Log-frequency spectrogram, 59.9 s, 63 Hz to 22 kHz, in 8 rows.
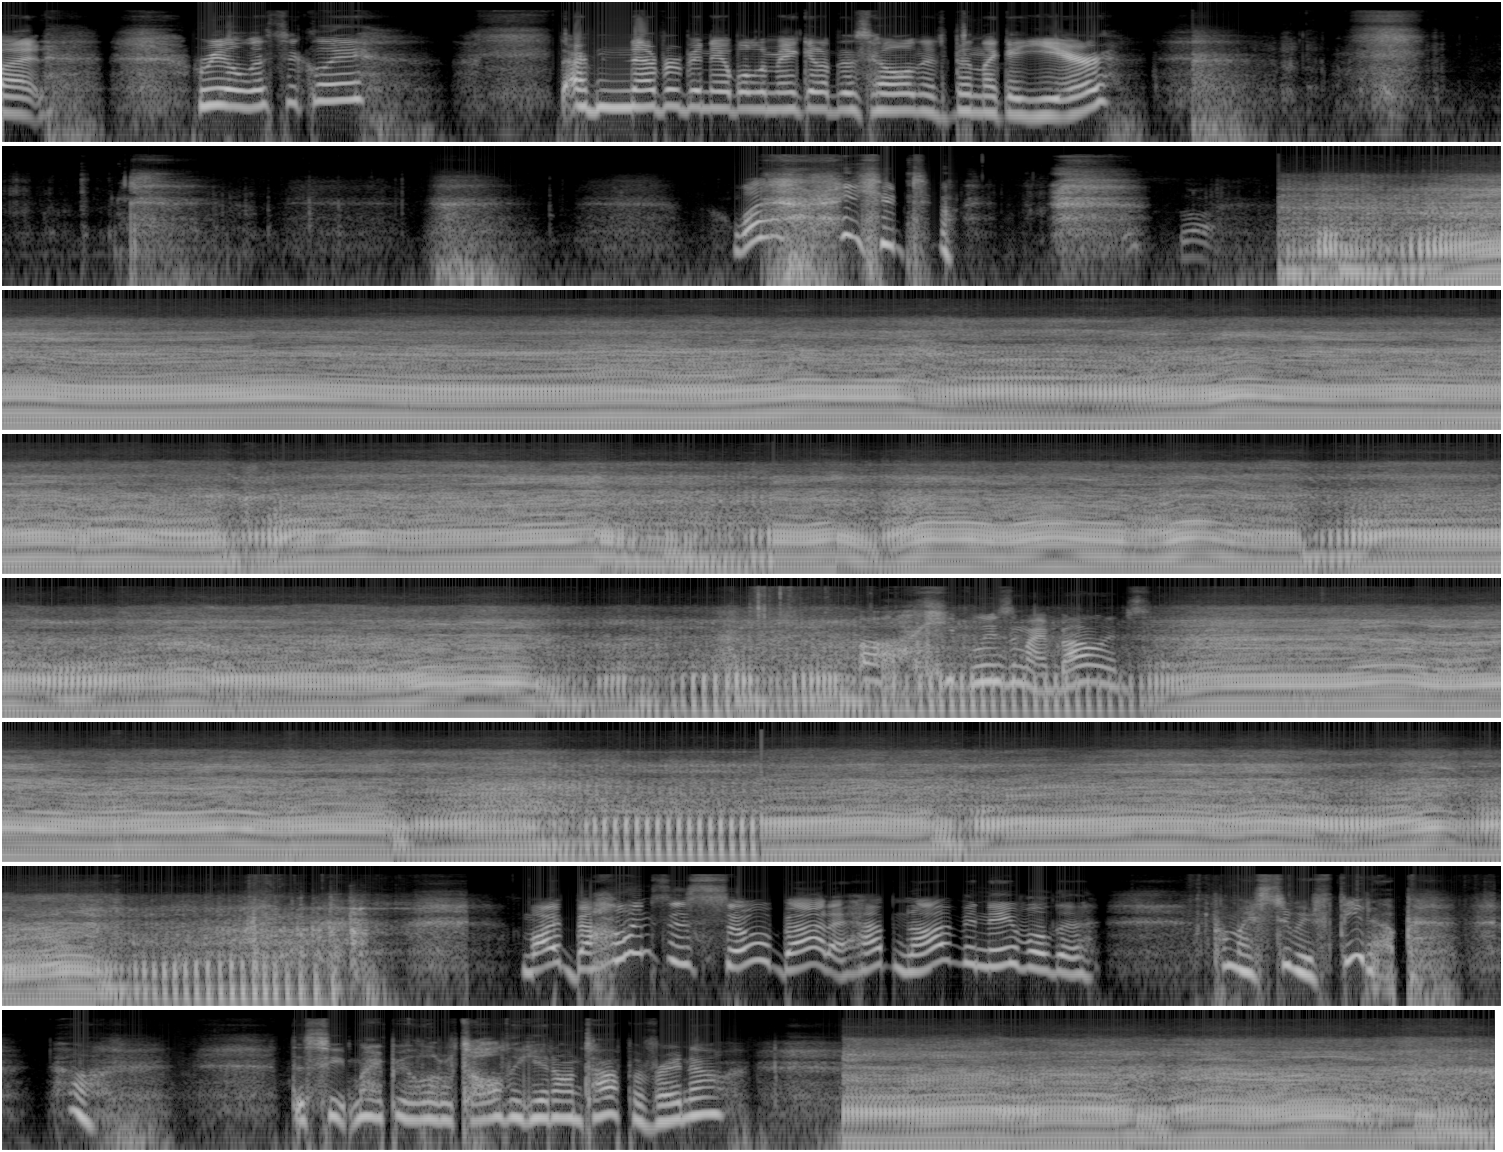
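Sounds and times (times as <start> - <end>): dirt bike engine revving: 13.8 - 47.2, 56.6 - 59.9.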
